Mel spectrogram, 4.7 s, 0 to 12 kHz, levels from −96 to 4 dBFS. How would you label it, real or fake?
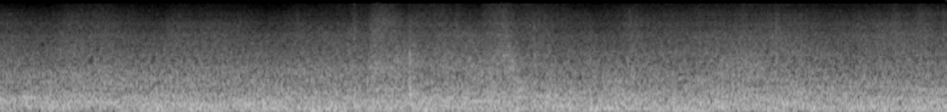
fake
